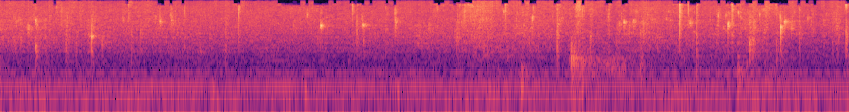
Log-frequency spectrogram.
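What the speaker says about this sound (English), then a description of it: "we're going to saute our garlic and onion. Let's do the onion first." Onion sautéing in about two tablespoons of oil in a pan for pork and liver igado, a quiet steady sizzle with scattered small crackles and stirring taps, no voices.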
